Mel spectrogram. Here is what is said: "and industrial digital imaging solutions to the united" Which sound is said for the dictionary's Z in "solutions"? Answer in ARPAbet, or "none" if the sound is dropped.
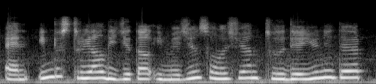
none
